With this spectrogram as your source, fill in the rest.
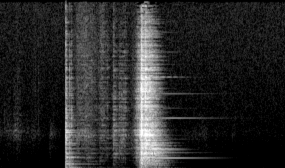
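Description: A metal saw blade clangs as it drops onto a hard surface and rings out.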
